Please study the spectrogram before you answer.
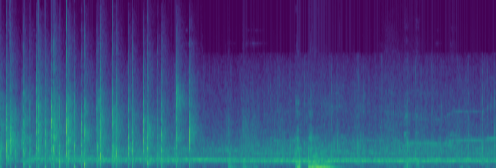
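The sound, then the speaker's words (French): Applause for a game-show champion: many sharp claps in a quick, irregular run that thins out after about two seconds, leaving a steady tone and voice-like sounds. “je vous demande une véritable ovation pour notre super championne et sa concurrente.”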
